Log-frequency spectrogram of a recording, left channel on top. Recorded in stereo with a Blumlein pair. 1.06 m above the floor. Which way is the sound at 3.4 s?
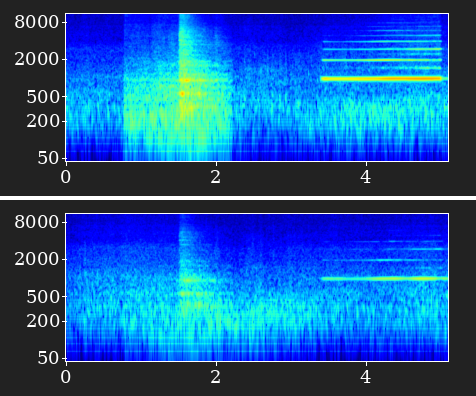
40° left.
